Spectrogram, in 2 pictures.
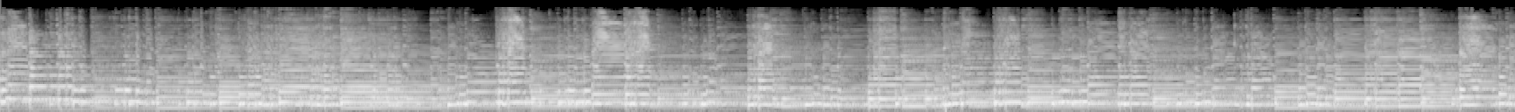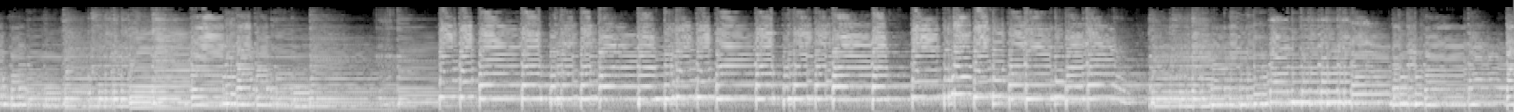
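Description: Persian tar played solo: a melody of rapid plucked notes on its metal strings, with wavering, ornamented pitches and quick repeated strokes.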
